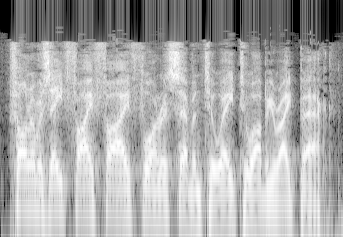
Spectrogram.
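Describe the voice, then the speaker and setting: A man's voice: medium pitch, brisk, fairly bright tone. A man hosting a political talk radio show, ranting in combative, sneering bursts from a radio studio.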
